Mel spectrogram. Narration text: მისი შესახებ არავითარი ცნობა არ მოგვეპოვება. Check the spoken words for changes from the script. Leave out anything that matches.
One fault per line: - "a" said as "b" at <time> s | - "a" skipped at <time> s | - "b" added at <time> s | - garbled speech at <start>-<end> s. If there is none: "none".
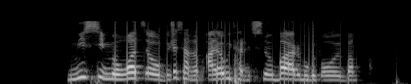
- "მოღვაწეობის" added at 1.1 s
